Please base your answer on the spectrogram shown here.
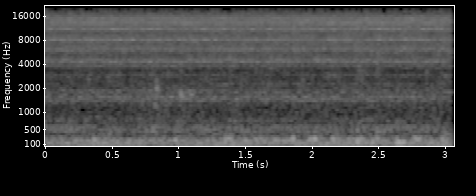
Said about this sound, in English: Right, washing hands.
